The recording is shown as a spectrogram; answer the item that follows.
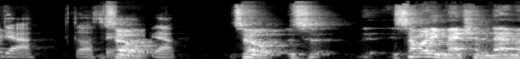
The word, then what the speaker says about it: Glossier: brand glossier I don't even know am I pronouncing that right yeah glossier yeah so somebody mentioned them as like something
